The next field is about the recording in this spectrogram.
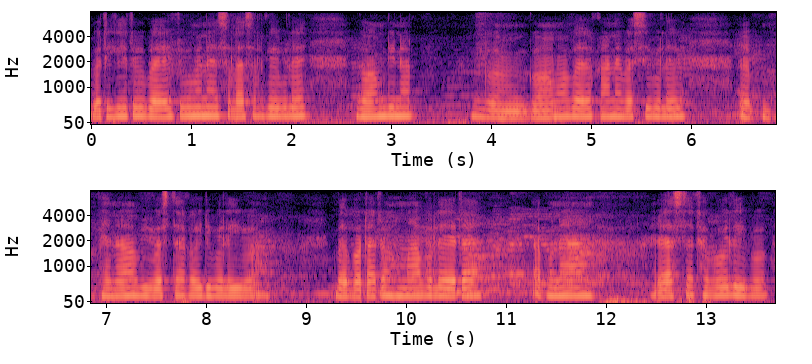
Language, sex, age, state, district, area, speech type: Assamese, female, 45-60, Assam, Dibrugarh, rural, spontaneous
